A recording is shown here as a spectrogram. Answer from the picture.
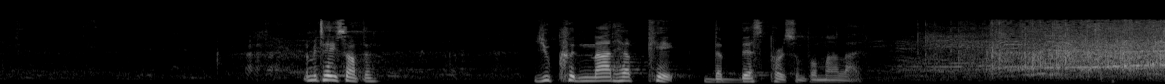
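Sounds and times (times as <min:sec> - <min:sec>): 
speech: 0:03.0 - 0:03.8, 0:05.4 - 0:08.8
audience clapping: 0:09.1 - 0:11.6.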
